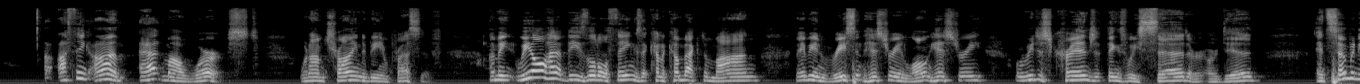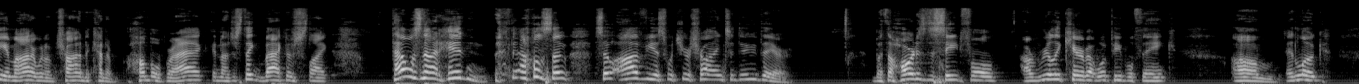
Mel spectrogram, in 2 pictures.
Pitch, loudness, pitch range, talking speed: 180 Hz, -22 LUFS, 155-210 Hz, 215 wpm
